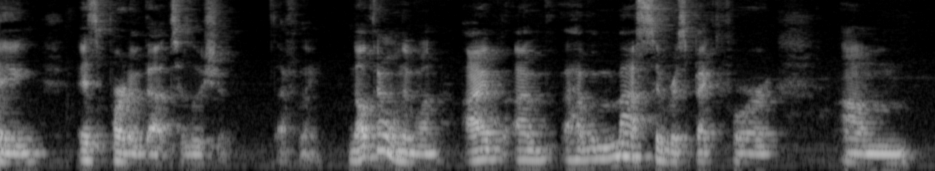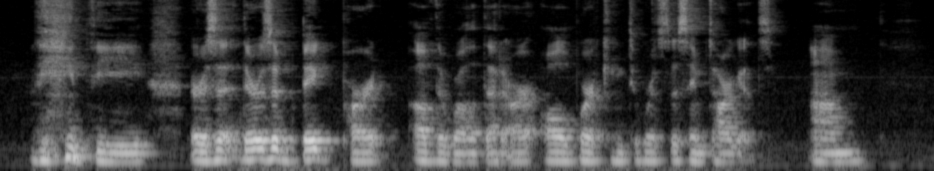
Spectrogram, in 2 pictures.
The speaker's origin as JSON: {"language": "English", "country": "Sweden", "moved": "yes", "lives_now": "Kenya", "said": "I'm from Sweden"}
